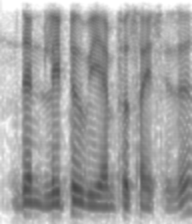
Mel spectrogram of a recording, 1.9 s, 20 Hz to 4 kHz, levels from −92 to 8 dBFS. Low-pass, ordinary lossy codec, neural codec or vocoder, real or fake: 3.6 kHz; Opus, 64 kbps; none; real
